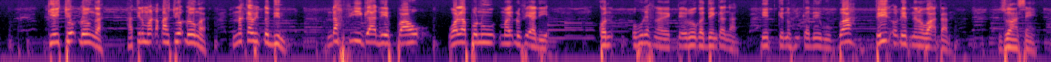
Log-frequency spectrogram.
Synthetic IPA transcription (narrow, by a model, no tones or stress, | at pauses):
ket͡ʃoɗoŋɡahatinmaɗakat͡ʃoɗoŋɡa̰nakawit̚ɗodinndaxfiːɡadiepahuwalapanumajɗofiadijekɔnohuɾɛfnaɾɛk̚teɾoɡadeŋkaŋɡa̰nɗeːt̚kenofikadebubahtejitoɗetnɛnowaʔtanzuãsɛ̰̃ː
